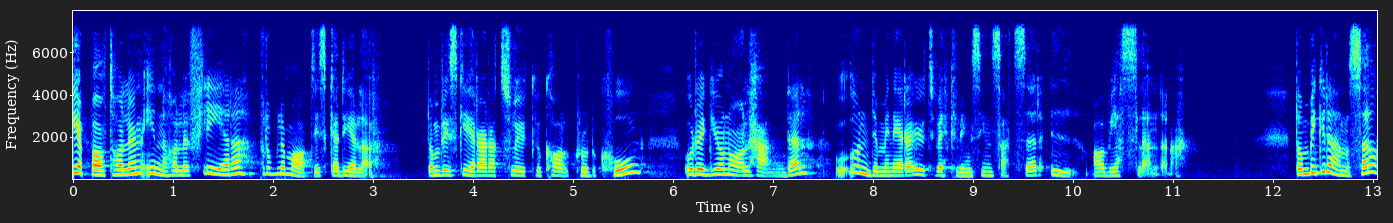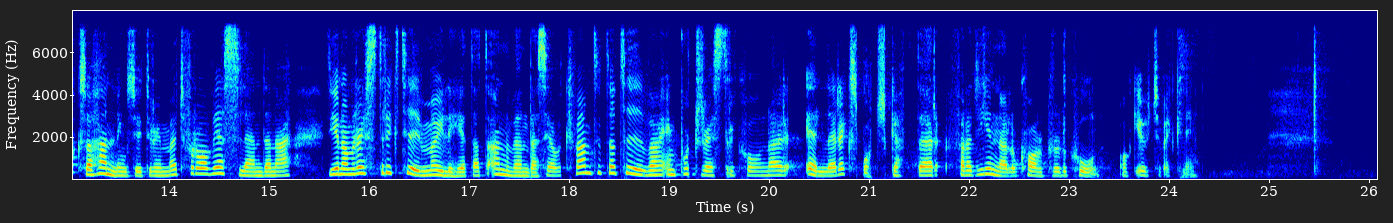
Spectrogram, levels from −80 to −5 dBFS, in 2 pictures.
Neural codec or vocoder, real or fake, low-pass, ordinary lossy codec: codec, 16 kHz, 1 kbps, X-Codec, HuBERT features, trained on LibriSpeech; fake; 7.2 kHz; none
